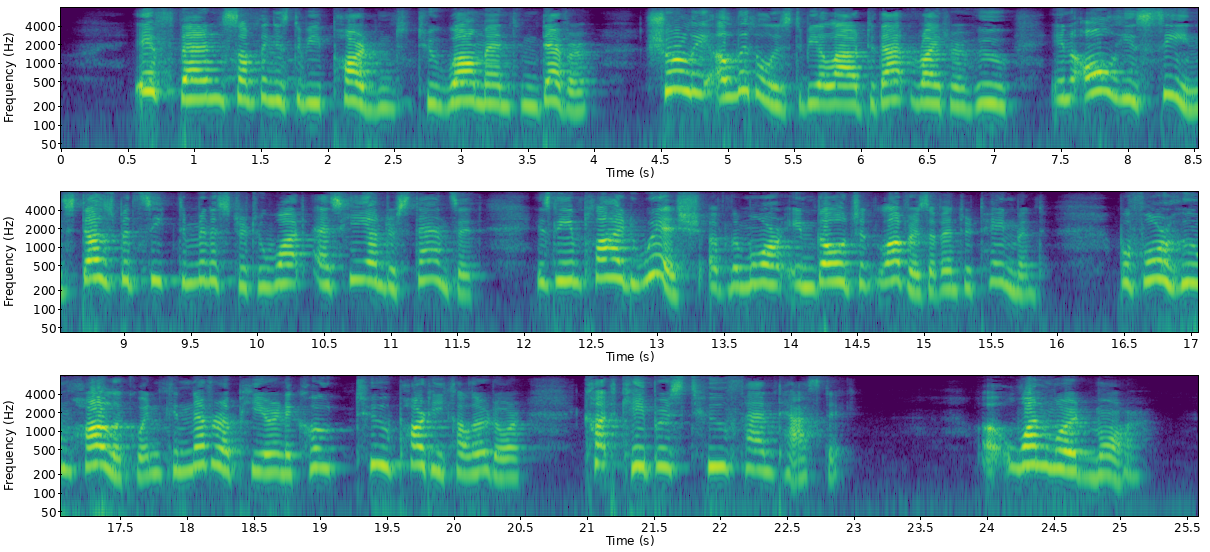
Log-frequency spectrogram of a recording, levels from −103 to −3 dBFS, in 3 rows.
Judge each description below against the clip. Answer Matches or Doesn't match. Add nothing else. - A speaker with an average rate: Matches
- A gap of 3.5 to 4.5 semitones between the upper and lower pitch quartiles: Matches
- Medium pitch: Doesn't match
